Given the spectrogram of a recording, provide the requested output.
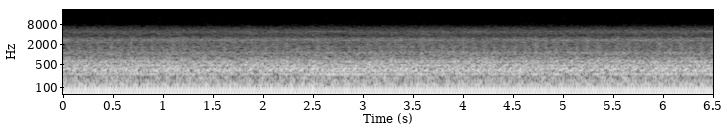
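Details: Massey Ferguson 135 tractor, first start after oil and filter change and valve adjustment, high-low in neutral; steady even low idle about three beats a second, no knocks or misses; starts straight up, running healthy.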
